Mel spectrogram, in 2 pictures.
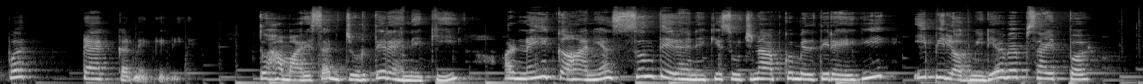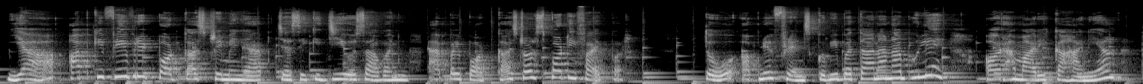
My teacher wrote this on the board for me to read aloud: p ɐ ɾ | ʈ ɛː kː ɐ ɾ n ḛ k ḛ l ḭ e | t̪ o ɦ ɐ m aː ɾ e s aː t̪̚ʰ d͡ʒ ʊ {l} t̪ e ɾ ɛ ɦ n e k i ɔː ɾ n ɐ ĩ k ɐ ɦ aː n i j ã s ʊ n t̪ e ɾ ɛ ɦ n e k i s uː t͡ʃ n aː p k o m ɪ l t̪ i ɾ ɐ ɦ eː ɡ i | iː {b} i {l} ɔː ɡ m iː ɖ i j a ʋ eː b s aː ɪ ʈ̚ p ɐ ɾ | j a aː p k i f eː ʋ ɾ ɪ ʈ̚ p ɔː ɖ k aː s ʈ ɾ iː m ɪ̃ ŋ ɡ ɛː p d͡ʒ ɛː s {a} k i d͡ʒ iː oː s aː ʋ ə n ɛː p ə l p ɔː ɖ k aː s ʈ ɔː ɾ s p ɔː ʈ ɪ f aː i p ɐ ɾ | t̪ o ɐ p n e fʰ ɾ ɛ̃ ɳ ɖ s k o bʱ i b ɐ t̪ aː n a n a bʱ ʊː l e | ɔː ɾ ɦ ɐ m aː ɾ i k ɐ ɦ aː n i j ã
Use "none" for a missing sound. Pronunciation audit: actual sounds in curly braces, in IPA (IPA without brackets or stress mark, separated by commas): ɽ, p, l, e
